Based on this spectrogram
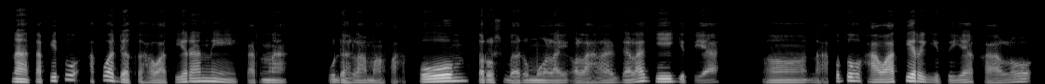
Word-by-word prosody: Nah 120 Hz, -3 st, +6 dB
tapi 170 Hz, +11 st, -2 dB
tuh 220 Hz, +1 st, -2 dB
aku 200 Hz, -, -1 dB
ada 120 Hz, -10 st, 0 dB
kekhawatiran 110 Hz, +8 st, -2 dB
nih 120 Hz, -8 st, -1 dB
karena 95 Hz, +1 st, -5 dB, 0.5 s
udah 105 Hz, -2 st, -4 dB
lama 90 Hz, -2 st, -6 dB
vakum 150 Hz, +7 st, +7 dB
terus 100 Hz, -2 st, -2 dB
baru 90 Hz, +2 st, -5 dB
mulai 95 Hz, 0 st, -4 dB
olahraga 95 Hz, +2 st, -7 dB
lagi 130 Hz, -1 st, +2 dB
gitu 115 Hz, -4 st, -10 dB
ya. -, -, -5 dB, 0.5 s
Eee, 100 Hz, 0 st, -4 dB
nah 95 Hz, -1 st, -13 dB
aku -, -, -5 dB
tuh 170 Hz, -2 st, +4 dB
khawatir 125 Hz, +6 st, +4 dB
gitu 100 Hz, -2 st, -11 dB
ya 105 Hz, +2 st, -4 dB
kalau, 100 Hz, +8 st, -6 dB
105 Hz, 150 wpm, -27 LUFS, 95-130 Hz, 0.5 s, vakum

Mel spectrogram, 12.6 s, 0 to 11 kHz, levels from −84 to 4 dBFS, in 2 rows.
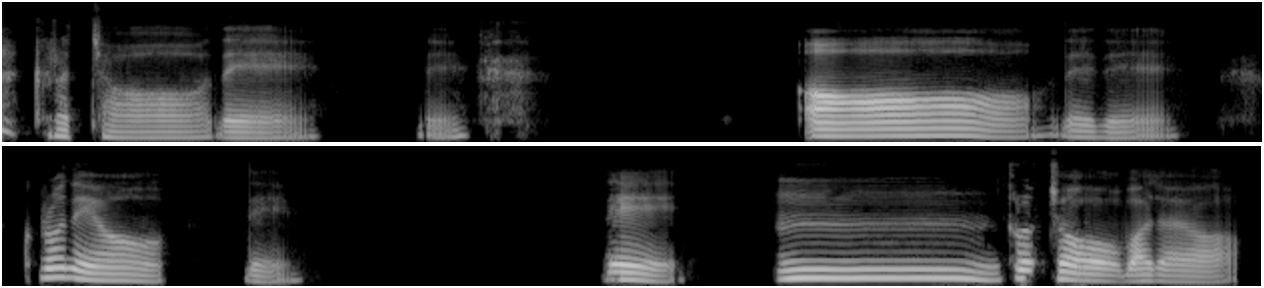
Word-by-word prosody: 그렇죠. 130 Hz, -5 st, -6 dB
네. 125 Hz, +2 st, -6 dB, 0.5 s
네. 160 Hz, +3 st, -12 dB, 1.7 s
어. 160 Hz, -2 st, +4 dB, 0.2 s
네네. 135 Hz, +3 st, -8 dB, 0.5 s
그러네요. 155 Hz, -11 st, 0 dB, 0.4 s
네. 135 Hz, +3 st, -10 dB, 1.5 s
네. 165 Hz, -6 st, +2 dB, 0.5 s
음 205 Hz, -2 st, +1 dB
그렇죠. 165 Hz, -8 st, +2 dB
맞아요. 130 Hz, -3 st, -2 dB
155 Hz, 100 characters per minute, -24 LUFS, 135-175 Hz, 1.7 s, 어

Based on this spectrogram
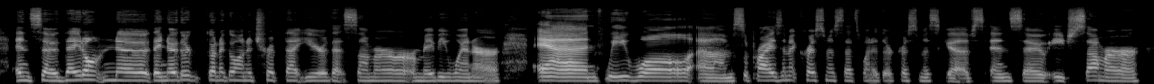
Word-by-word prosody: And 185 Hz, -1 st, -1 dB
so, 175 Hz, 0 st, +1 dB
they 195 Hz, +4 st, 0 dB
don't 210 Hz, -3 st, +1 dB
know 185 Hz, -1 st, +2 dB
they 185 Hz, -, +3 dB
know 185 Hz, +1 st, +2 dB
they're 210 Hz, 0 st, -6 dB
gonna 205 Hz, -2 st, -3 dB
go 200 Hz, +2 st, -5 dB
on 185 Hz, -1 st, -5 dB
a -, -, -7 dB
trip 190 Hz, +1 st, -7 dB
that 180 Hz, -3 st, -3 dB
year, 175 Hz, +1 st, -3 dB
that 175 Hz, -, -5 dB
summer 170 Hz, -1 st, -5 dB, 0.3 s
or -, -, -5 dB
or 180 Hz, -, -5 dB
maybe 170 Hz, +1 st, -5 dB
winter, 165 Hz, -, -1 dB, 0.4 s
and 170 Hz, -2 st, +9 dB
we 185 Hz, +1 st, -3 dB
will, 175 Hz, -1 st, 0 dB
um, 155 Hz, 0 st, -2 dB
surprise 185 Hz, +3 st, -1 dB
them 195 Hz, -, -8 dB
at -, -, -8 dB
Christmas. 185 Hz, -1 st, -6 dB
That's 175 Hz, -1 st, -11 dB
one -, -, -11 dB
of -, -, -11 dB
their -, -, -10 dB
Christmas 165 Hz, -2 st, -9 dB
gifts. 145 Hz, -1 st, -4 dB
And 160 Hz, 0 st, -3 dB
so, 155 Hz, -2 st, -3 dB
each 170 Hz, -2 st, -4 dB
summer 165 Hz, -6 st, -1 dB
175 Hz, 205 wpm, -24 LUFS, 165-185 Hz, 0.4 s, and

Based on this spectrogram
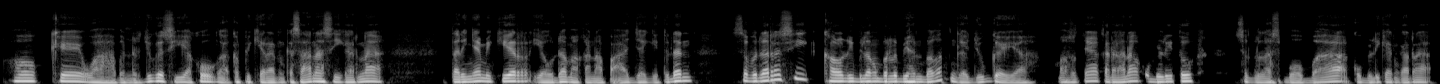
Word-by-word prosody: Oke, 150 Hz, -2 st, +3 dB
wah 90 Hz, -6 st, -1 dB
bener 85 Hz, -1 st, -4 dB
juga 140 Hz, +6 st, +4 dB
sih 110 Hz, -1 st, -3 dB
aku 115 Hz, +5 st, +1 dB
gak 95 Hz, -7 st, -4 dB
kepikiran 100 Hz, -4 st, -2 dB
ke 105 Hz, -, -4 dB
sana 125 Hz, +7 st, +3 dB
sih, 110 Hz, -, -2 dB
karena 120 Hz, +5 st, 0 dB, 0.7 s
tadinya 120 Hz, +5 st, +3 dB
mikir 145 Hz, +1 st, +3 dB
ya 100 Hz, -1 st, -1 dB
udah 95 Hz, +5 st, +1 dB
makan 95 Hz, -3 st, -3 dB
apa 90 Hz, 0 st, -5 dB
aja 95 Hz, +1 st, -4 dB
gitu 90 Hz, +4 st, -6 dB
dan 160 Hz, +2 st, +5 dB, 0.4 s
sebenernya 165 Hz, +7 st, +3 dB
sih 250 Hz, -4 st, -1 dB
kalau 150 Hz, -3 st, +5 dB
dibilang 140 Hz, 0 st, +3 dB
berlebihan 130 Hz, -2 st, +4 dB
banget, 125 Hz, +11 st, 0 dB
gak 100 Hz, -7 st, -2 dB
juga 115 Hz, -1 st, -1 dB
ya, 85 Hz, -1 st, -3 dB, 0.3 s
maksudnya 105 Hz, +9 st, -2 dB
kadang-kadang 115 Hz, +2 st, 0 dB
aku 145 Hz, -, -7 dB
beli 115 Hz, +2 st, +2 dB
tuh 150 Hz, 0 st, +4 dB, 0.4 s
segelas 95 Hz, -5 st, -5 dB
boba, 95 Hz, +8 st, -2 dB
aku 100 Hz, -, -8 dB
beli 95 Hz, +1 st, -5 dB
kan 105 Hz, 0 st, -4 dB
karena, 100 Hz, +2 st, -3 dB
115 Hz, 170 wpm, -21 LUFS, 95-140 Hz, 0.7 s, dan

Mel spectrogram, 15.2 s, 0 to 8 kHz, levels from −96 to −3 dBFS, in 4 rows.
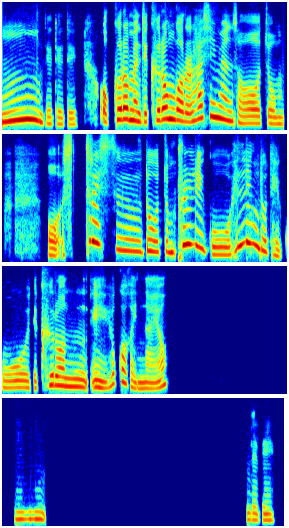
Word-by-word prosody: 음 240 Hz, +3 st, +5 dB
네네네. 145 Hz, -2 st, -11 dB, 0.3 s
어 -, -, 0 dB
그러면 250 Hz, -2 st, +5 dB
인제 195 Hz, -1 st, -3 dB
그런 260 Hz, +5 st, +4 dB
거를 220 Hz, -3 st, +2 dB
하시면서 230 Hz, -, +1 dB
좀 155 Hz, -1 st, -6 dB, 0.7 s
어 -, -, 0 dB
스트레스도 270 Hz, -, -1 dB
좀 240 Hz, -1 st, -2 dB
풀리고 265 Hz, -, +1 dB
힐링도 390 Hz, -, +2 dB
되고 160 Hz, -, -6 dB
이제 155 Hz, 0 st, -8 dB
그런 190 Hz, -6 st, 0 dB
예 160 Hz, -3 st, 0 dB
효과가 245 Hz, -, -4 dB
있나요? 140 Hz, +7 st, -4 dB, 1.8 s
음. 170 Hz, -1 st, -6 dB, 2.7 s
네네. 145 Hz, -2 st, -8 dB
210 Hz, 190 characters per minute, -17 LUFS, 160-260 Hz, 2.7 s, 음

